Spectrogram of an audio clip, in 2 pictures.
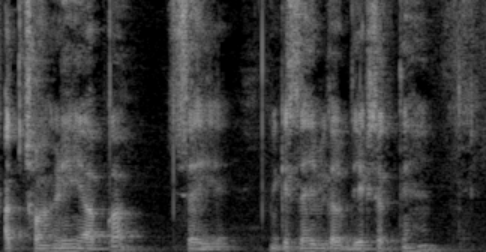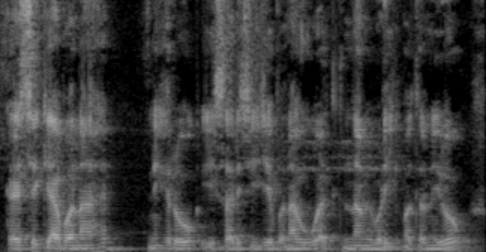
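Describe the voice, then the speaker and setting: A man's voice: fairly low pitch, steady tone, brisk, a little mellow. A man teaching an exam-prep lesson, asking questions and repeating the answers himself.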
